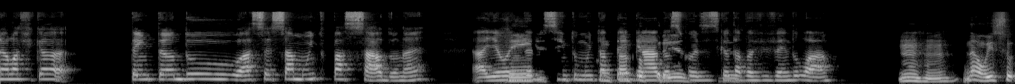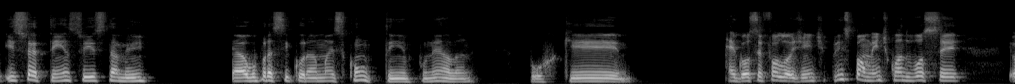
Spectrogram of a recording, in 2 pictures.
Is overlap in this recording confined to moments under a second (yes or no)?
no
